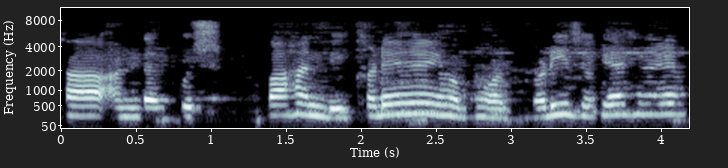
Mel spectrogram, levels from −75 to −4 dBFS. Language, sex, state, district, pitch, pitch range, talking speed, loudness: Hindi, female, Uttar Pradesh, Varanasi, 255 Hz, 230-280 Hz, 170 wpm, -16 LUFS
